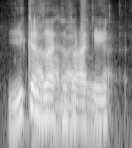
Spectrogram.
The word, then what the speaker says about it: Yuka Sakazaki: Yuka Sakazaki, take that.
